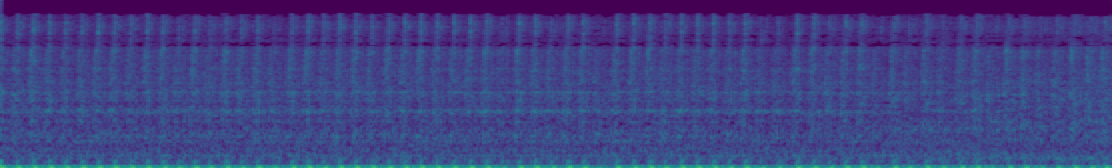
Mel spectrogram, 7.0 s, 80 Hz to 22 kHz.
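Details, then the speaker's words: 2011 Tiger Revolution, 10,000 km: steady low idle thrum about three pulses a second, no ticking or clatter; smooth normal idle. "kalau yang masih nyes KM rendah seperti baru itu kayak gini teman-teman di mesin gak ada suara apapun super halus banget"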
